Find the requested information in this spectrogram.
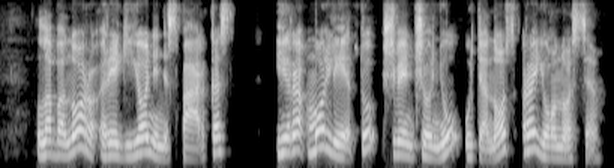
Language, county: Lithuanian, Kaunas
